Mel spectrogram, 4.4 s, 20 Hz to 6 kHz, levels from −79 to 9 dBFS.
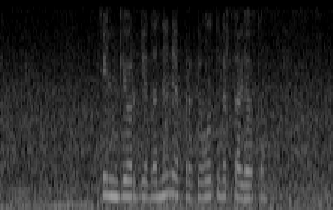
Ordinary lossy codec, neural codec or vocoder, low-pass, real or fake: Opus, 24 kbps; none; 5.4 kHz; real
